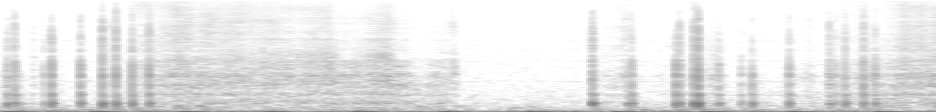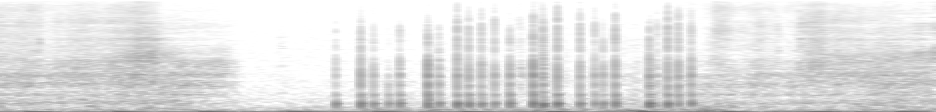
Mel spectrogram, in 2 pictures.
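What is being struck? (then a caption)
Paperback book with glossy paper cover. The glossy paper cover of a blue paperback copy of the novel 'Delirium', held upright, is scratched with long nails. Quiet, steady scratching strokes repeat at about two per second, each a short rasp with bright streaks over a dull low rustle.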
